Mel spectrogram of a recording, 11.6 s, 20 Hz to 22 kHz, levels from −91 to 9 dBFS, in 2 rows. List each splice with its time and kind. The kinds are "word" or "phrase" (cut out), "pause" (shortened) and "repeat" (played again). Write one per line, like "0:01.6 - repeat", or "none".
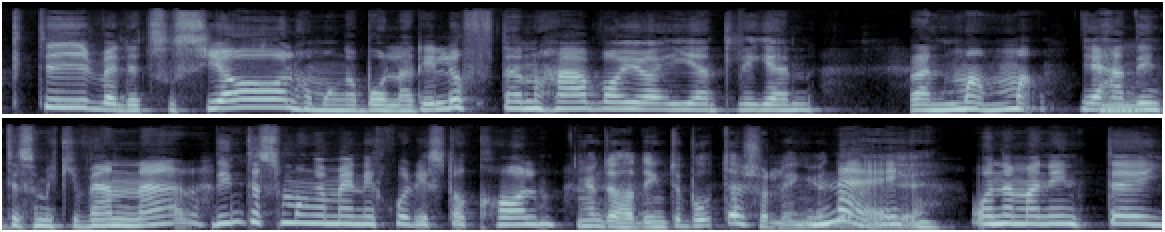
0:04.5 - word
0:06.9 - word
